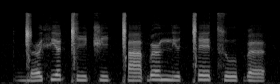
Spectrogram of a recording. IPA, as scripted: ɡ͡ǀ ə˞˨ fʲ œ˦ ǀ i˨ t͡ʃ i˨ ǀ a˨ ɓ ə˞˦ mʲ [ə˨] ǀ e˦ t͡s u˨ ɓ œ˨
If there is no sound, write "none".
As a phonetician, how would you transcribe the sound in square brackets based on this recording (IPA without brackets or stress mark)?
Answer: ɨ˨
